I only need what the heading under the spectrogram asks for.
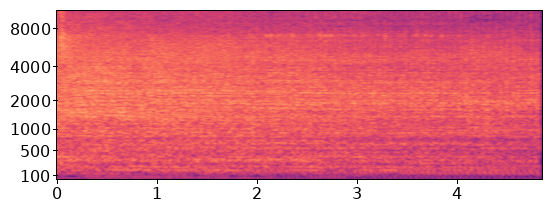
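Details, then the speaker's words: Frontier OS27 sawmill small engine making a ~24-inch-wide, 7-inch-deep cut in white pine with the carriage creeping slowly; steady, slightly labouring drone, revs easing gradually as the operator listens to engine RPM under load; normal healthy running. "Occasionally I'll turn the throttle up or the speed up of the carriage, how it moves, just to see and hear the engine. But that's what I'm listening to. I'm listening for the RPMs of the engine."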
